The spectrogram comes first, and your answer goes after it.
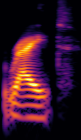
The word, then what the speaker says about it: write: infinity which is uh does wr make exactly the same as r in all cases like in the words rap write wrote etc they all sound they all have the same pronunciation it happens with where and rare too okay good question very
